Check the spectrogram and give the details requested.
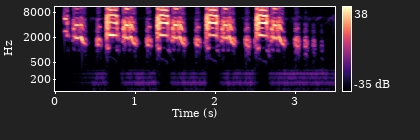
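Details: Grey francolin, locally called Canadian grey teetar, calling loudly: harsh, squawking multi-note phrases repeated in rapid bursts, roughly every 0.6 seconds, over a low steady hum.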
